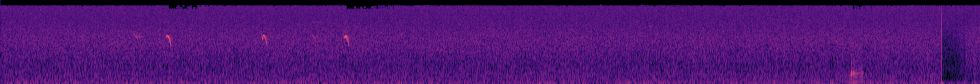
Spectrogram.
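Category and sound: bird, wild bird calling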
